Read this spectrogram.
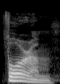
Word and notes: forum: American English

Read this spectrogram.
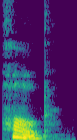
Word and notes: hob: British English

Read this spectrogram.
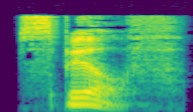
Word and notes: spilth: British English

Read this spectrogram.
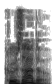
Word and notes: cruzado: British English

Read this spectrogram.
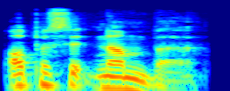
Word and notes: opposite number: British English

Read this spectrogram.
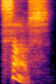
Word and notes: souse: British English

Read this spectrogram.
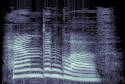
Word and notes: hand and glove: American English

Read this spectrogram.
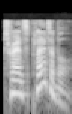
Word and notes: transplantable: British English

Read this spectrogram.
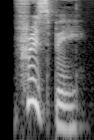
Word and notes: frisbee: British English

